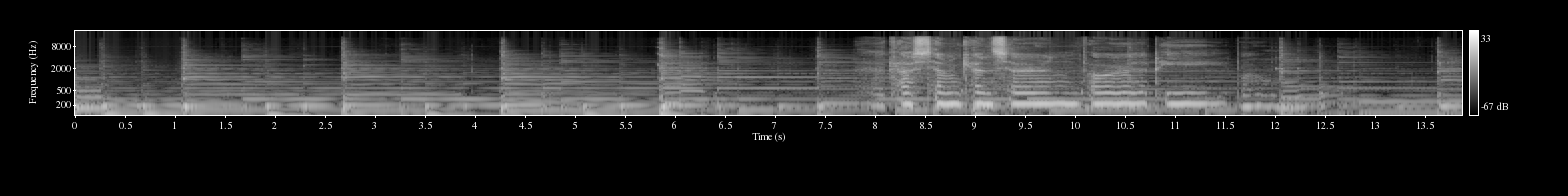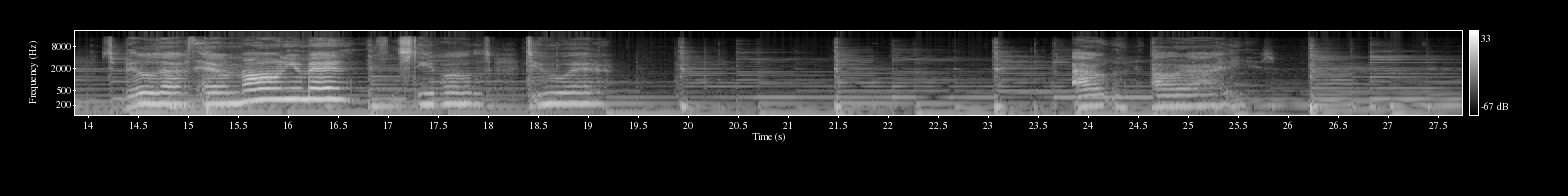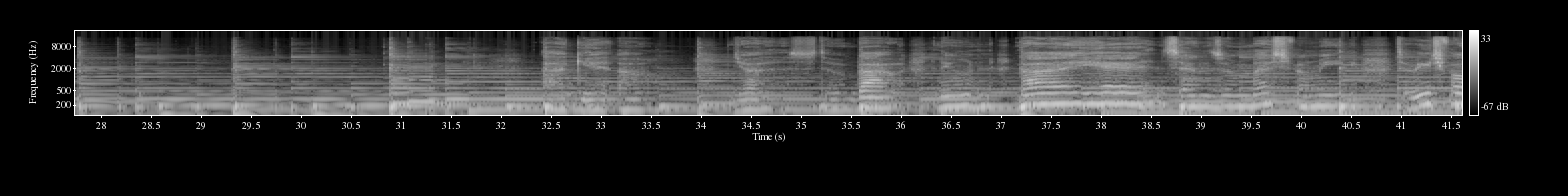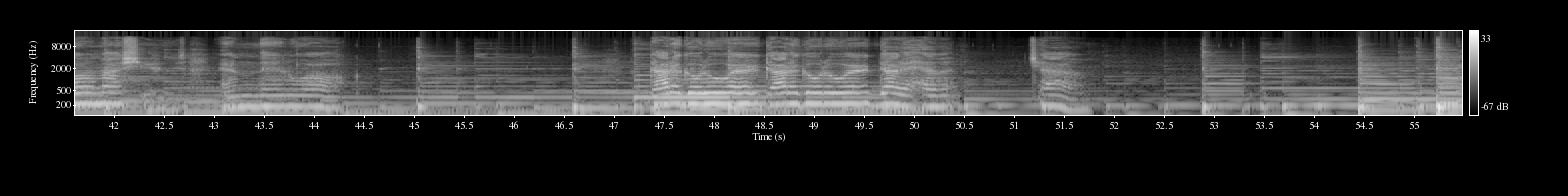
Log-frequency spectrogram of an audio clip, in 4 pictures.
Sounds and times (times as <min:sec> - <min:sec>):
Music: 0:00.0 - 0:55.4.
